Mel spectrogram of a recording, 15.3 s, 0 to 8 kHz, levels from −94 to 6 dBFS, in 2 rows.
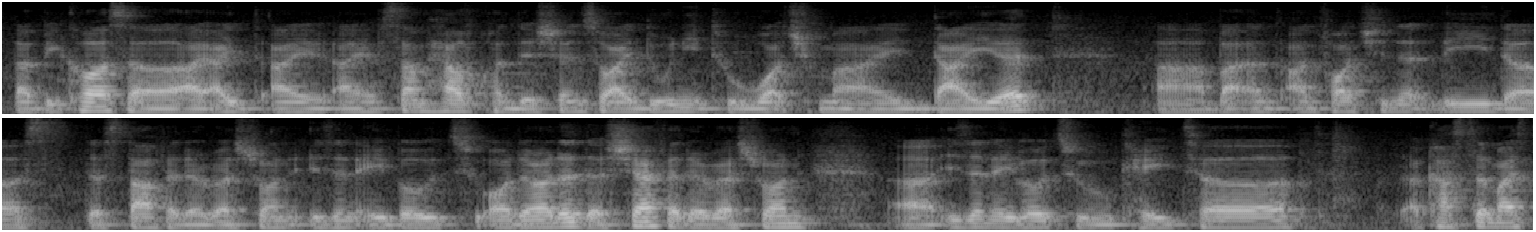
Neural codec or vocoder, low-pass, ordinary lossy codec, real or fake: none; none; none; real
